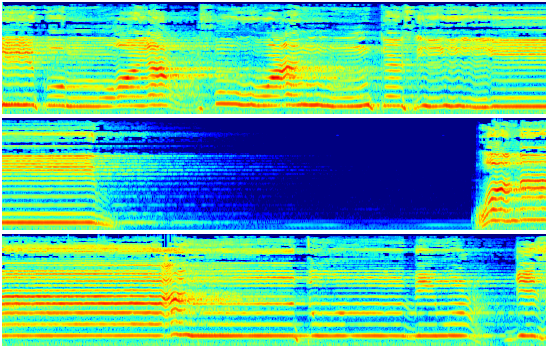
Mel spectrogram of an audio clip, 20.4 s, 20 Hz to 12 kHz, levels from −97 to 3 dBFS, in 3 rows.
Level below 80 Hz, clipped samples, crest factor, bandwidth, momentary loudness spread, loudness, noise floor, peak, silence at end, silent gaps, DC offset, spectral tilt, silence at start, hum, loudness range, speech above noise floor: -52 dBFS; under 0.1%; 14 dB; 11.5 kHz; 11 LU; -12 LUFS; -71 dBFS; 0 dBFS; 0 s; none; under 0.1%; -0.5 dB/octave; 0 s; 60 Hz at -65 dBFS; 8 LU; 57 dB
